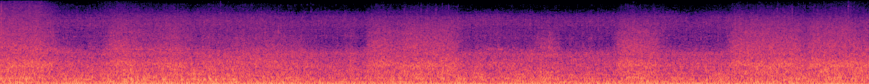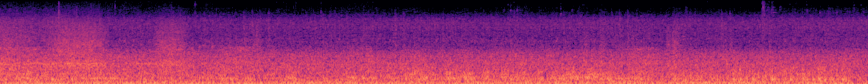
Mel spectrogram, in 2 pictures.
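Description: A heavy vehicle engine rumbles steadily as it drives along a road.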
